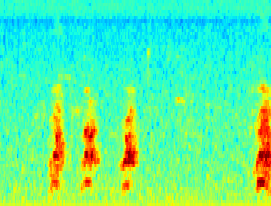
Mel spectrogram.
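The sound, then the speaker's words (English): A dog barks three times in quick succession, pauses, then lets out another bark; the barks are fairly faint, with no talking. “And my dog's uh, my dog's not happy about it either.”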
